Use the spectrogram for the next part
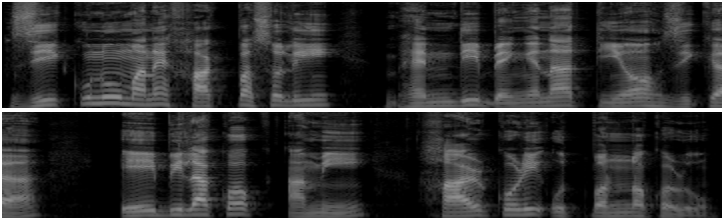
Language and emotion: Assamese, neutral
